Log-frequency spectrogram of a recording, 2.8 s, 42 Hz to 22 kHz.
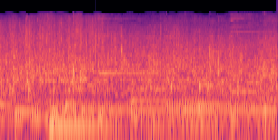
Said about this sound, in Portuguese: E com certeza a temperatura da água ajuda muito nisso. Essa é a fonte, aqui ela sai a 40 graus.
